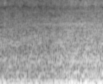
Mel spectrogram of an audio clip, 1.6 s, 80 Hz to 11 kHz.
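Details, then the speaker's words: Belt-drive restaurant exhaust fan after a loud noise was traced to bad motor bearings, after greasing last year's bearings, aligning and tensioning the belt: steady low hum and smooth airflow, no squeal or rumble; current draw under 10.5 A FLA at 208 V single-phase. "then start it up and check her and draw again everything's nice and quiet"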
